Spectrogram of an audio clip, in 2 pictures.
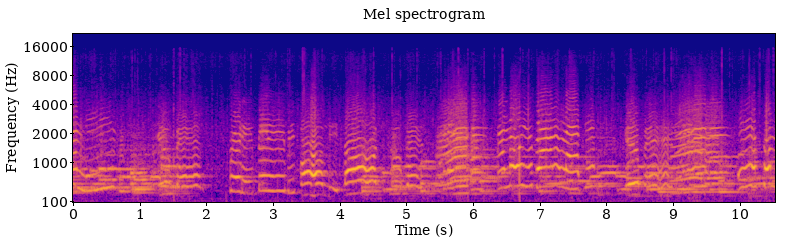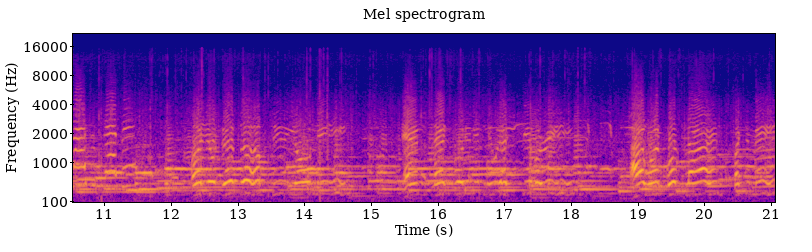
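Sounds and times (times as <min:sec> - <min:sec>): old jazz band record: 0:00.0 - 0:21.0.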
